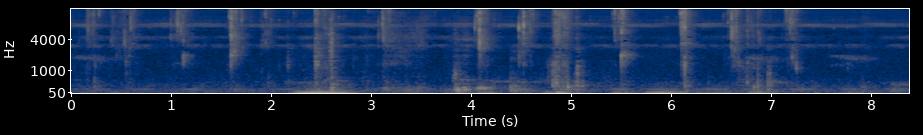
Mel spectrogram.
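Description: Close, wet mouth sounds of chewing a mouthful of soft rice and dal eaten by hand: many short smacks and squelches, with a few dull low thumps, the loudest about two and a half seconds in.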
